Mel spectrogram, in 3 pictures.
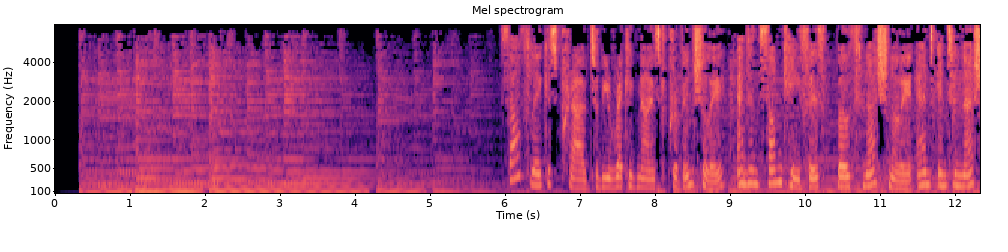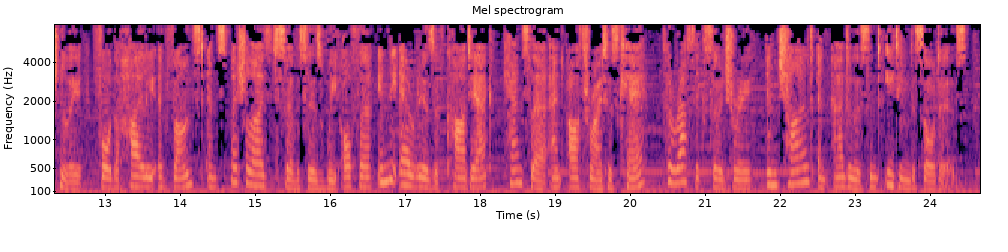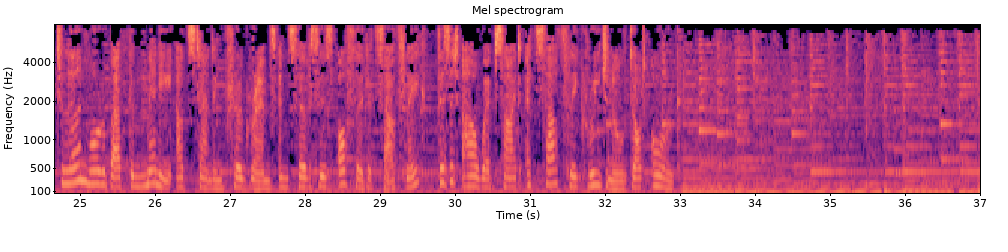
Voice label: Telephone Hold Message; Her unique indiscernible English accent with a hint of British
